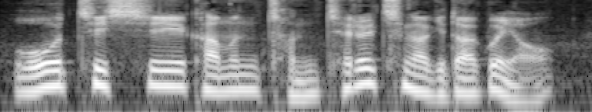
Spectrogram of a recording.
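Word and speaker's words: 大内氏: 하는 내자써서 대뇌라고 써서 일본 발음으로 오우찌씨라고 합니다.이 이 오찌 가문이 관장하고 있던 그 대표하는 것이 대회전.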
